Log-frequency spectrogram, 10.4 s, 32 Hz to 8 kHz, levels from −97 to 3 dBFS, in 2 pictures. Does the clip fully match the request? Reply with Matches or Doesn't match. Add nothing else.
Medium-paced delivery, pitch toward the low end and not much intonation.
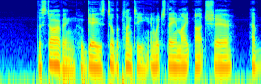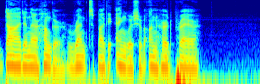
Matches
